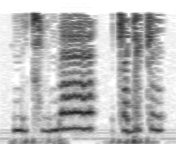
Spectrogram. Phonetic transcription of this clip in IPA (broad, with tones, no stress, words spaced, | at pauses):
ni̤˨t͡ɕʰi̤˨mbæː˦ | ʈ͡ʂa˨ɡʲø˧ʈ͡ʂɪ˧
